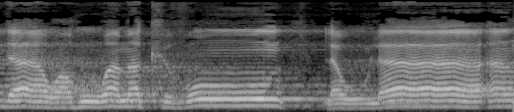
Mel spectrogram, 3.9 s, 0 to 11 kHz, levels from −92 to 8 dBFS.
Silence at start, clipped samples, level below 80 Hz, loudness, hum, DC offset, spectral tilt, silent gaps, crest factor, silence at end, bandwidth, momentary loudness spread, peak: 0 s; under 0.1%; -74 dBFS; -20 LUFS; none; under 0.1%; -5 dB/octave; none; 16 dB; 0 s; 11 kHz; 9 LU; -4 dBFS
